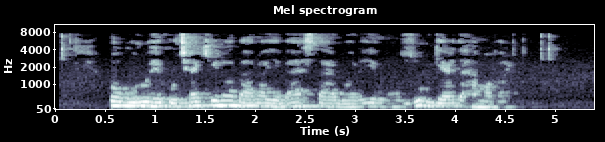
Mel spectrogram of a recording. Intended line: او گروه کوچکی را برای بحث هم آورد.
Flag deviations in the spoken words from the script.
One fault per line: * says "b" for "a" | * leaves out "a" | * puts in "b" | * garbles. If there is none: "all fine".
* puts in "دربارهی موضوع گرد"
